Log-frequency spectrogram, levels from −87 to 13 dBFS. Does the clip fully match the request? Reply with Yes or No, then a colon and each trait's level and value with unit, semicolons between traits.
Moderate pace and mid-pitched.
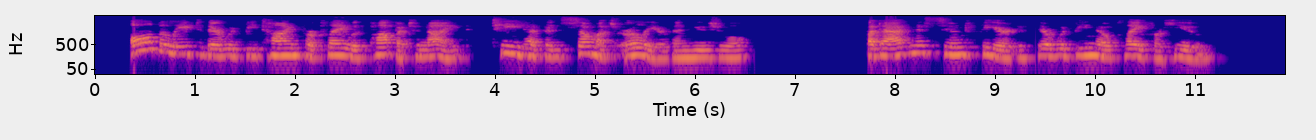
Yes: average, 155 wpm; medium, 175 Hz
